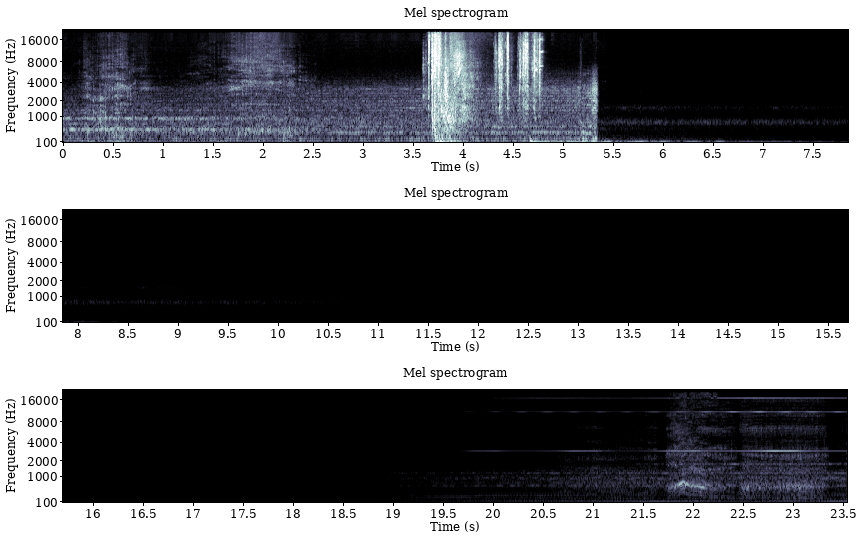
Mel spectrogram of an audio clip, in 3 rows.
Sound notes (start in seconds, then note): 0.0 wolf growling; 3.6 gun fires and clacks; 18.3 high-pitch ringing; 18.9 tense music; 21.4 wolf growling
